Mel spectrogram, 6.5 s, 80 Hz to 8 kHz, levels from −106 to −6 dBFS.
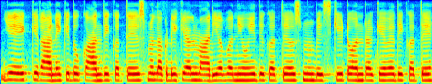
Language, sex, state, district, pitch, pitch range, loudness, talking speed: Hindi, female, Chhattisgarh, Bilaspur, 220 Hz, 215-220 Hz, -15 LUFS, 175 wpm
